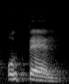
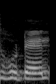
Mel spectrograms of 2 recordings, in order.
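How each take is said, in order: First: The word begins with no h sound. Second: The word begins with an audible h sound. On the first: "in French you will pronounce it as hotel. You will never pronounce the H" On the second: "this is hotel in English"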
